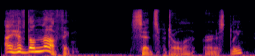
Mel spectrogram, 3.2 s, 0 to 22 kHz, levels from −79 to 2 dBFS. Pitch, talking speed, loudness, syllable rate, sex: 170 Hz, 130 wpm, -19 LUFS, 5.4 syllables/s, male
